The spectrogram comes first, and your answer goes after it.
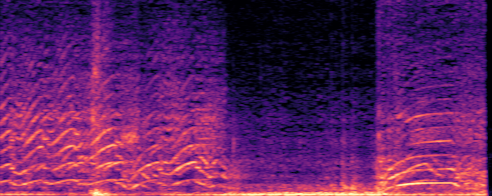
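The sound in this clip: Race car engines rev and whine in the pits, the pitch repeatedly sweeping up and down over a steady low rumble in a loud, continuous roar lasting a few seconds.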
